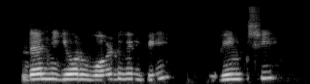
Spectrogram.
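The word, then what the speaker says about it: vinte: In European Portuguese, we say vintish.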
